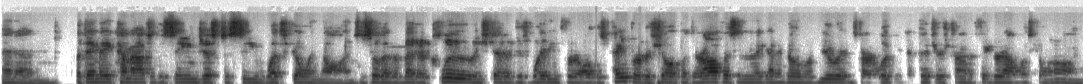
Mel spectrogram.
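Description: A man talks at a very fast pace in a Texan accent. His pitch is fairly high. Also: fairly even intonation. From Texas, Ellis County. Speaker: former police investigator. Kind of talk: interview.

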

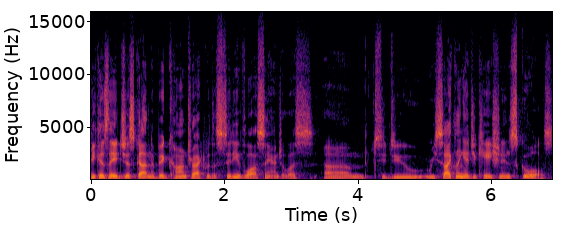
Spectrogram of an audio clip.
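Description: A man with an American accent talks at a moderate pace and medium pitch, with hardly any pauses. He has an unremarkable speaking voice. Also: fairly even intonation, very clean recording, silent background. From Michigan, US Midwest. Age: 60s. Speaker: ecologist and naturalist. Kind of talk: interview conversation.

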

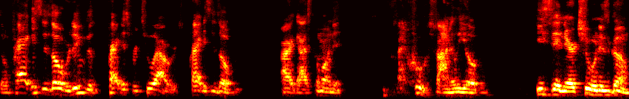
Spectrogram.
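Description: With an American accent, a man talks at a fairly quick pace with long, frequent pauses, his fairly high pitch swinging very widely. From Florida, Orlando and Fort Lauderdale. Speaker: former college and pro basketball player. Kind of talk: casual chat.

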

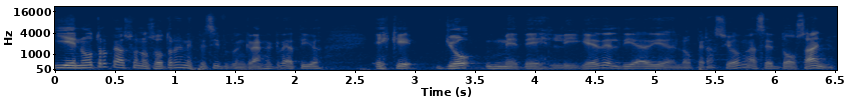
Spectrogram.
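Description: The recording is very clean with a silent background. A man with an ordinary speaking voice, medium pitch and ordinary pitch variation speaks at a fairly quick pace. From Venezuela, raised in Guatemala. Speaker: marketing agency founder. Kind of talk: casual interview.

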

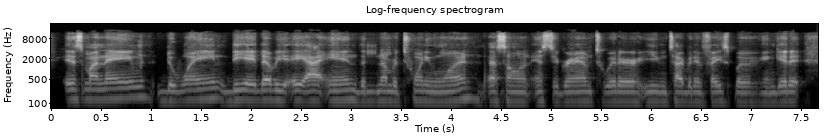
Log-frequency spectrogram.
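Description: Here a man speaks with a Southern US accent. His intonation is fairly even. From US South, rural North Carolina. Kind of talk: casual interview. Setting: video call.

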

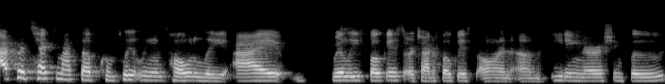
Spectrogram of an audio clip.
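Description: A woman talks at a moderate pace, medium in pitch with ordinary pitch variation. It is a plain, everyday voice. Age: 30s. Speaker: esthetician and nurse. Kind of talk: casual interview.

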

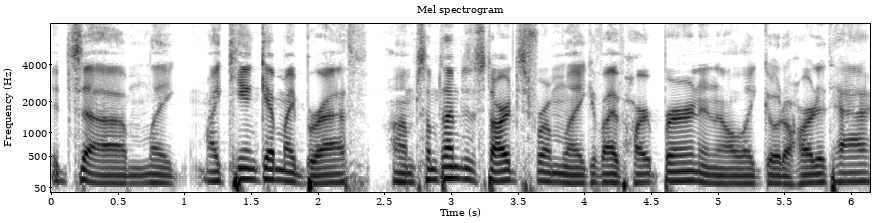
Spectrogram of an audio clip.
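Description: At a moderate pace, a man uses an ordinary speaking voice of medium pitch with ordinary pitch variation. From Florida, US. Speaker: comedian and podcaster. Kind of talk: casual interview chat.

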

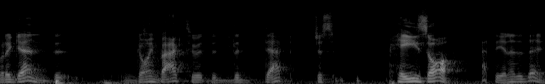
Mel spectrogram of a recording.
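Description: A man with a medium pitch speaks with lively intonation and vocal fry, leaving long, frequent pauses. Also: moderate pace, big swings in loudness. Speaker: hockey fan podcast guest. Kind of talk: casual chat.

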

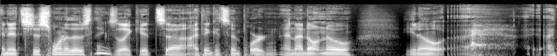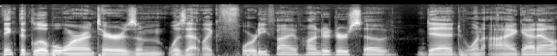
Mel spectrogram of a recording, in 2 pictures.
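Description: In a very clean recording with a silent background, a man with an American accent and a fairly low, dark, mellow voice talks at a moderate pace, with very even loudness and ordinary pitch variation. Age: 30s. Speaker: military veteran. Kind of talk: casual chat.

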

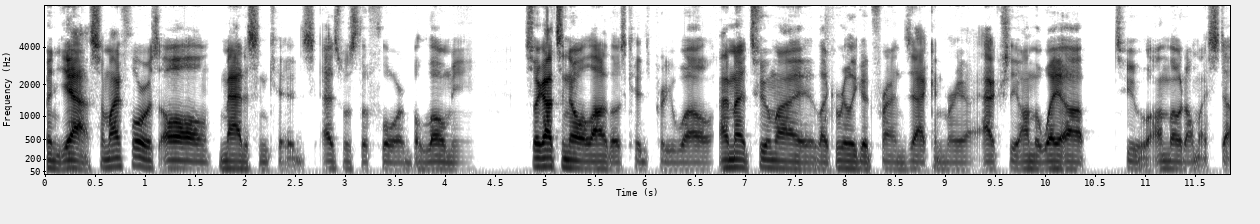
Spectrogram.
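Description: Against a quiet background, a man with an American accent speaks at a very deep, low pitch in a flat monotone. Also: fairly quick pace. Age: 20s. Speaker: college student guest. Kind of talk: casual interview. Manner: low-key, sad-sounding.

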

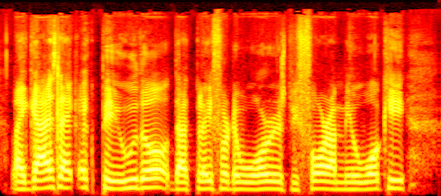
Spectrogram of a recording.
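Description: A voice with a Spanish accent and fairly even intonation comes through dry and close, with no echo and a quiet background. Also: man. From Spain. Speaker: basketball draft analyst. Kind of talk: casual chat.

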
